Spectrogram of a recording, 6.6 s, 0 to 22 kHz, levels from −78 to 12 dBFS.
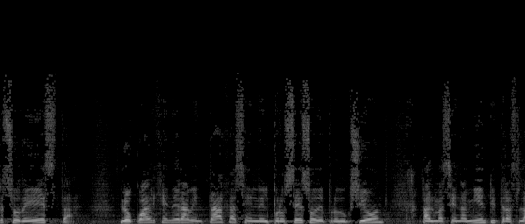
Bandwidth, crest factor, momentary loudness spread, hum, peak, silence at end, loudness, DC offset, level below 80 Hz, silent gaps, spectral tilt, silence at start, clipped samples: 15 kHz; 18 dB; 7 LU; none; -12 dBFS; 0 s; -32 LUFS; under 0.1%; -66 dBFS; none; -5 dB/octave; 0 s; under 0.1%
